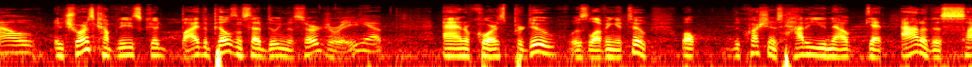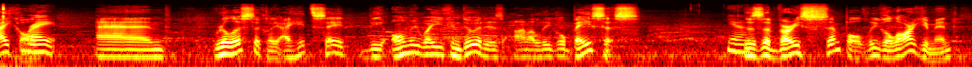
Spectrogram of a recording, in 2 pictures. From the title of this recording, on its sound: Live from ClaimsXChange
